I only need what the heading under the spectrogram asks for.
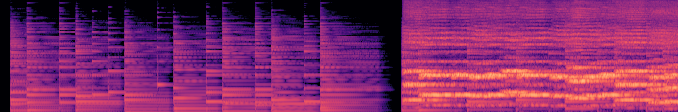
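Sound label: soprano, Practice Music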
